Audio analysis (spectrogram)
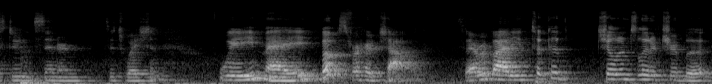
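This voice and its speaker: A middle-aged woman with a Texas accent, speaking on a conference panel and telling stories from her teaching in an animated way. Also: mid-range voice. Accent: Texan. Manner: animated storyteller, acts out her own quoted lines. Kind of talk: panel talk, personal storytelling. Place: conference room. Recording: echoey room, faint background noise.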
